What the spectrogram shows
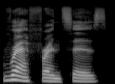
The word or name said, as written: references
